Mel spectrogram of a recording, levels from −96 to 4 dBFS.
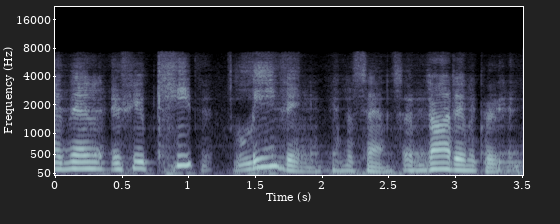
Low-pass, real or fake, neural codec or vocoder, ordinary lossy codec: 7.2 kHz; fake; codec, 24 kHz, 1 kbps, SNAC; Opus, 64 kbps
